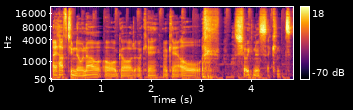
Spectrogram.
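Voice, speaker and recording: Young male streamer, lowish pitch, casual and sweary storyteller, music playing behind him. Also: moderate pace. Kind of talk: casual livestream chat. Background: background music.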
